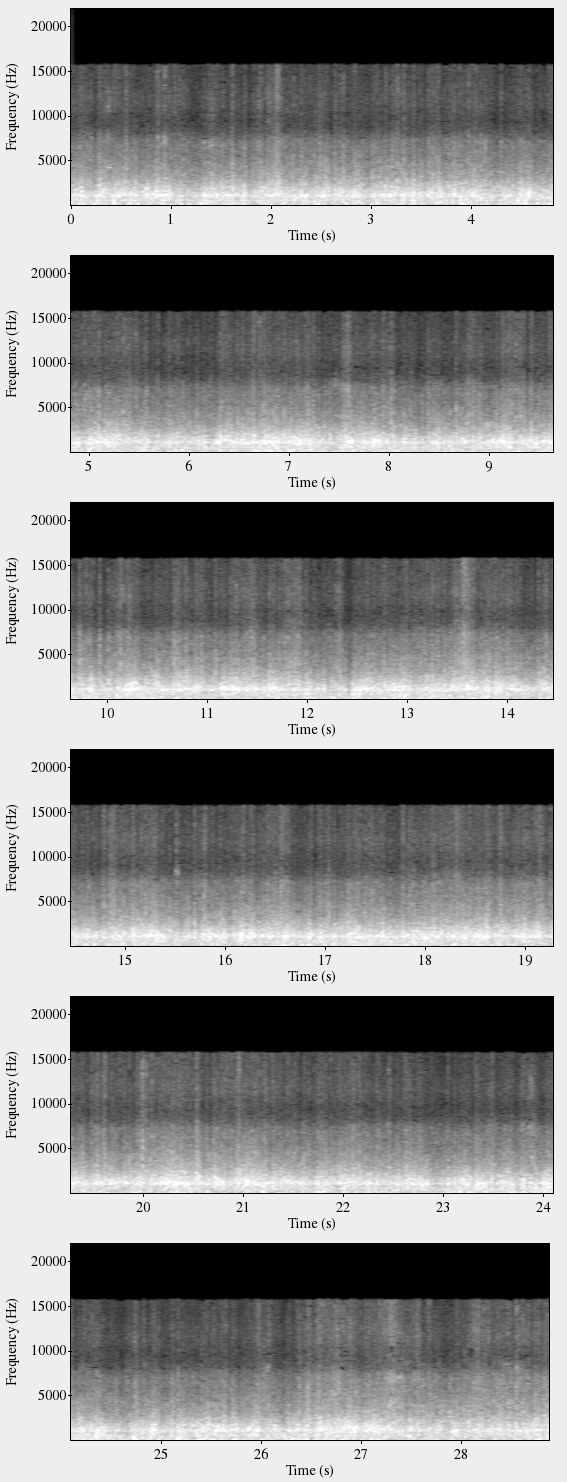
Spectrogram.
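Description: Running noise of a passenger express train heard from on board: a steady, loud rush of wind and wheels on the track, with no clear rhythm or change.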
